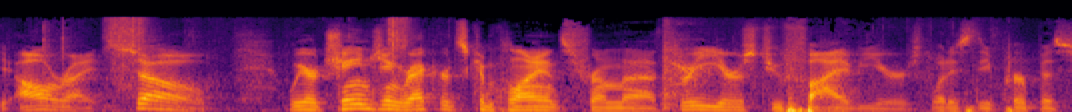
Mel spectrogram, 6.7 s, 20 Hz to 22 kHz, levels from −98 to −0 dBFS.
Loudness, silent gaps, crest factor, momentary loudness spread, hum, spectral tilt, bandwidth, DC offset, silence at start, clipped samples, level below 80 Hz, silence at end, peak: -22 LUFS; none; 22 dB; 11 LU; none; -5 dB/octave; 11.5 kHz; under 0.1%; 0 s; under 0.1%; -40 dBFS; 0 s; -2 dBFS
